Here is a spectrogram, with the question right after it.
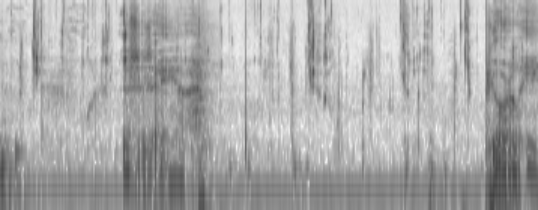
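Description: Close, soft gum chewing with wet mouth clicks and smacks over a low steady hum, broken by a brief whispered voice near the start and louder chewing bursts at the end.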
